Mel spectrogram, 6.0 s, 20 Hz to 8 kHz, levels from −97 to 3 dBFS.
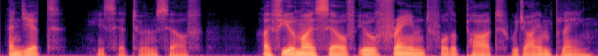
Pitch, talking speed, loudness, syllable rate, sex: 90 Hz, 180 wpm, -20 LUFS, 4.2 syllables/s, male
